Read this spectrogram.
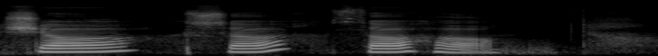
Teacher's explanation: ऊष्म व्यंजनों का उच्चारण एक प्रकार की रगड़ या घर्षण से उत्पन्न ऊष्म वायु से होता है। ये 4 हैं: श, स, ह।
